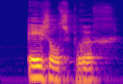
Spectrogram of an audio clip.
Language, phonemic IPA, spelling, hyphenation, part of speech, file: Dutch, /ˈeː.zəlsˌbrʏx/, ezelsbrug, ezels‧brug, noun, Nl-ezelsbrug.ogg
- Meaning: mnemonic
